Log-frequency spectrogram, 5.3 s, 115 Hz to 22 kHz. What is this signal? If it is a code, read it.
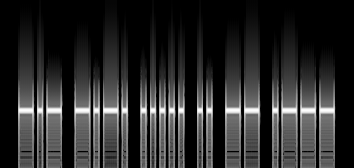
Morse code, heard as a keyed tone, about 17 wpm, 700 Hz. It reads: KC5IMJ
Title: USA Call Signs Repeated 3x 17wpm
